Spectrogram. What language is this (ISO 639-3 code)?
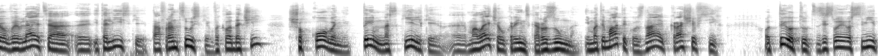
ukr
